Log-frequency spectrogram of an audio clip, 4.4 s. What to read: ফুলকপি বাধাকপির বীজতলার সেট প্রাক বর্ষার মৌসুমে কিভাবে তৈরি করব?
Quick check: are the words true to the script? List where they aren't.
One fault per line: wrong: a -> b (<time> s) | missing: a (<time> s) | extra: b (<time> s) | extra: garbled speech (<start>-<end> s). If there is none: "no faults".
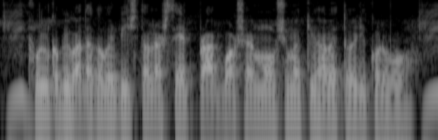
no faults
